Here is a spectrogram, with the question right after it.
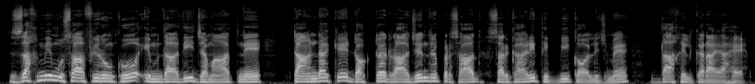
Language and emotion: Urdu, neutral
